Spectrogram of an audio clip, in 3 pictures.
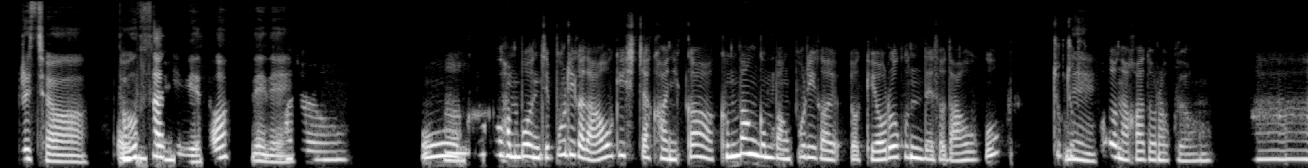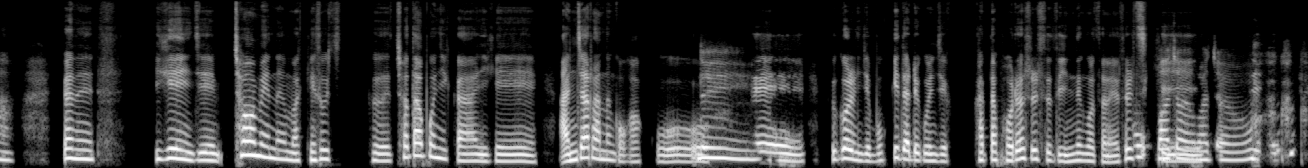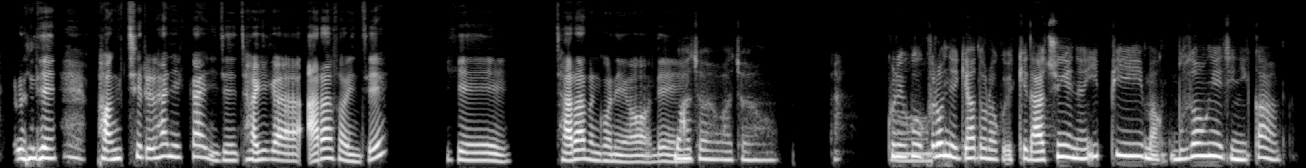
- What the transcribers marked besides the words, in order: distorted speech; laugh; laughing while speaking: "그런데"; other background noise; tapping
- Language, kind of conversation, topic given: Korean, podcast, 식물을 키우면서 얻게 된 사소한 깨달음은 무엇인가요?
